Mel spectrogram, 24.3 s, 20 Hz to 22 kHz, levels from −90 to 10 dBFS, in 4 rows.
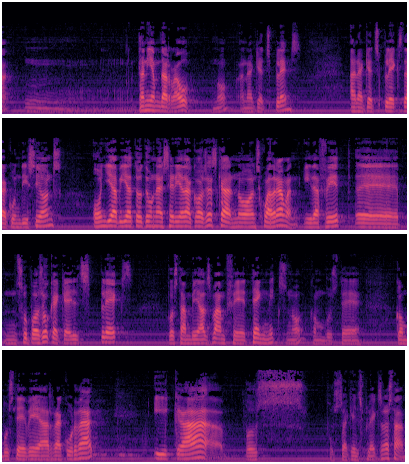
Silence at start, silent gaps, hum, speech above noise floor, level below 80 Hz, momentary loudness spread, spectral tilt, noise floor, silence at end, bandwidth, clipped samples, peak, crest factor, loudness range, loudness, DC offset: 0 s; none; none; 20 dB; -56 dBFS; 21 LU; -4 dB/octave; -50 dBFS; 0 s; 10.5 kHz; under 0.1%; -8 dBFS; 22 dB; 7 LU; -30 LUFS; under 0.1%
